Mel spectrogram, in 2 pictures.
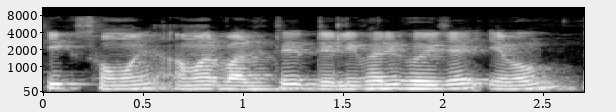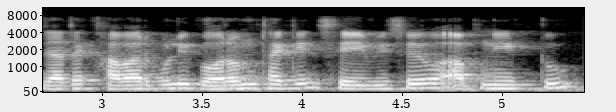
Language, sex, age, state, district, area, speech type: Bengali, male, 60+, West Bengal, Purba Medinipur, rural, spontaneous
